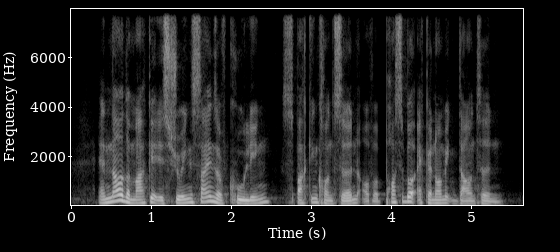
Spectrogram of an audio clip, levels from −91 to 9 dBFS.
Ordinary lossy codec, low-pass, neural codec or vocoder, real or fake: none; none; codec, 16 kHz, 16 kbps, FreqCodec, smaller model; fake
